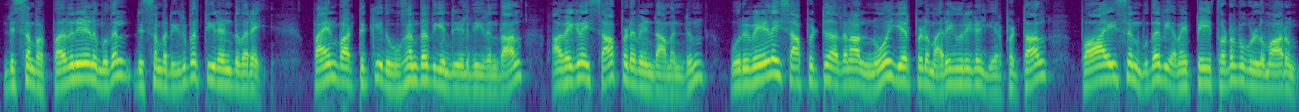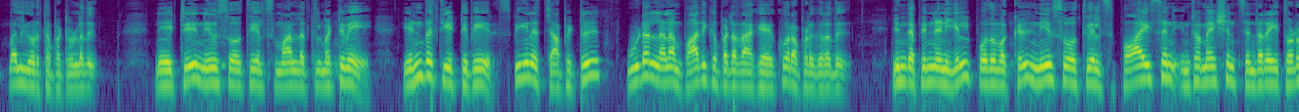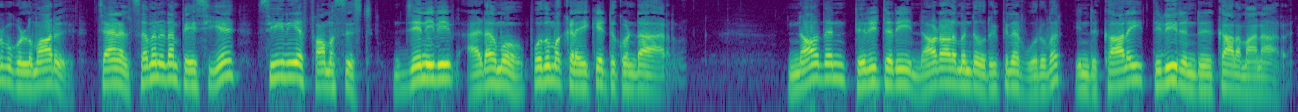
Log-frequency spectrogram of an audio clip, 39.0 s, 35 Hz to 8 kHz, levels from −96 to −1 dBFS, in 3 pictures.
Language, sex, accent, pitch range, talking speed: Tamil, male, native, 120-165 Hz, 105 wpm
